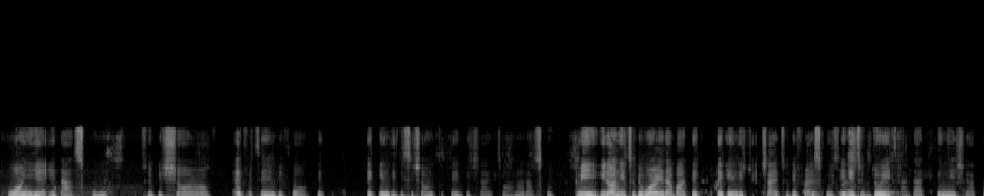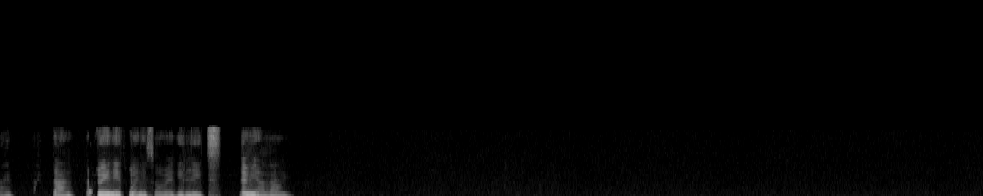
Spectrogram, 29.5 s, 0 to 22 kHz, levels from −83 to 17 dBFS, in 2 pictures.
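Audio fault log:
0.02–1.84 s, 8.57–8.68 s, 10.52–11.48 s, 12.02–13.56 s, 15.26–15.30 s, 16.03–16.17 s, 16.70–16.77 s: echo leak. A delayed copy of the speech trails it by 442 to 495 ms, about 40 to 10 dB below the direct sound, likely loudspeaker pickup the far end's echo canceller failed to remove.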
